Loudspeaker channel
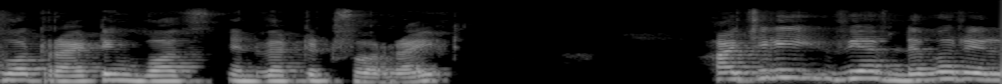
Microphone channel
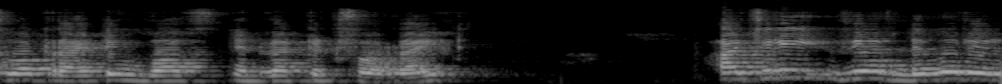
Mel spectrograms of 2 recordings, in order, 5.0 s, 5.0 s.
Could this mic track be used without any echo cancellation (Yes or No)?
No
